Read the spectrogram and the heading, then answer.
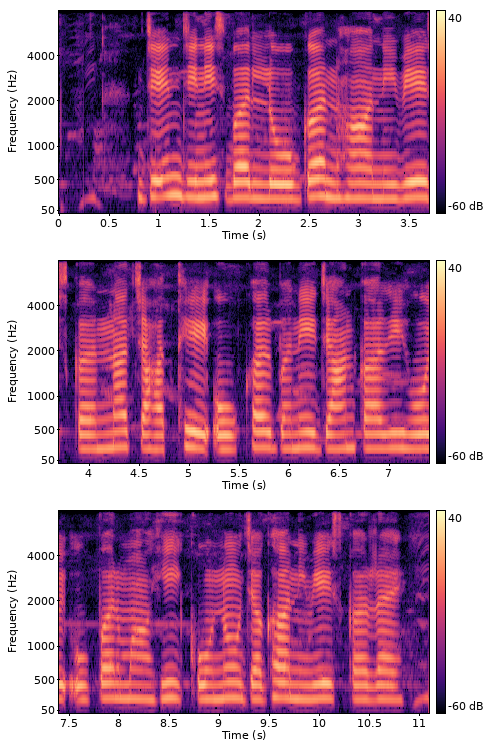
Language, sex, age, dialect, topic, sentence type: Chhattisgarhi, female, 18-24, Western/Budati/Khatahi, banking, statement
